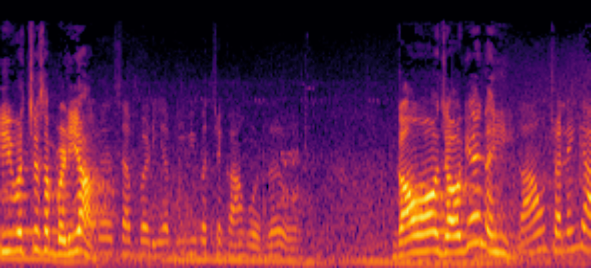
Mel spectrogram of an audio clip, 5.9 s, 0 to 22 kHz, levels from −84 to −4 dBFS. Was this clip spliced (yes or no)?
no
